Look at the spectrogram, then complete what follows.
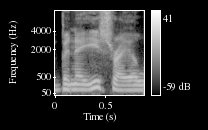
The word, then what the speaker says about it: Bnei Israel: Then they are for the community of Bnei Israel, which is the children of Israel. That's how you say it in Hebrew.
